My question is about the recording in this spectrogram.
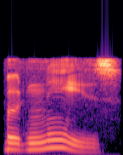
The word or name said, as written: Bhutanese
